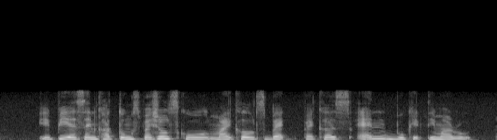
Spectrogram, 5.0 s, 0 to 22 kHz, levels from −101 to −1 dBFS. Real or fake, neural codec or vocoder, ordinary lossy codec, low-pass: real; none; none; none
